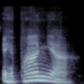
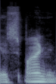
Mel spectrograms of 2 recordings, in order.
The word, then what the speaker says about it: España: was an immigrant from España. That's how it's said in Spain. España, not España. So, but I'll say España.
